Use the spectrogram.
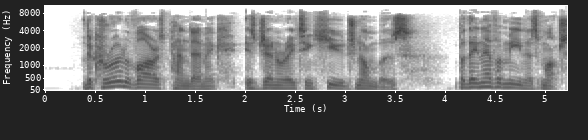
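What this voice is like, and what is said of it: Usual voice. Nothing is said of it.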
